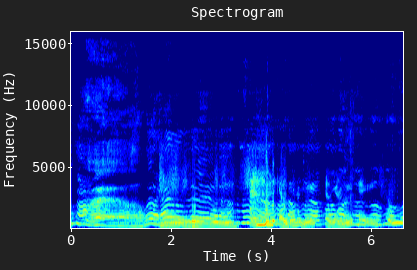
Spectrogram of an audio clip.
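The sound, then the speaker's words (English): Several people vocally imitate lion roars and wolf howls, overlapping long, wavering howls with rising and falling pitch, joined by rougher roar-like shouts, loud throughout. “Let's get some lion roars going.”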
